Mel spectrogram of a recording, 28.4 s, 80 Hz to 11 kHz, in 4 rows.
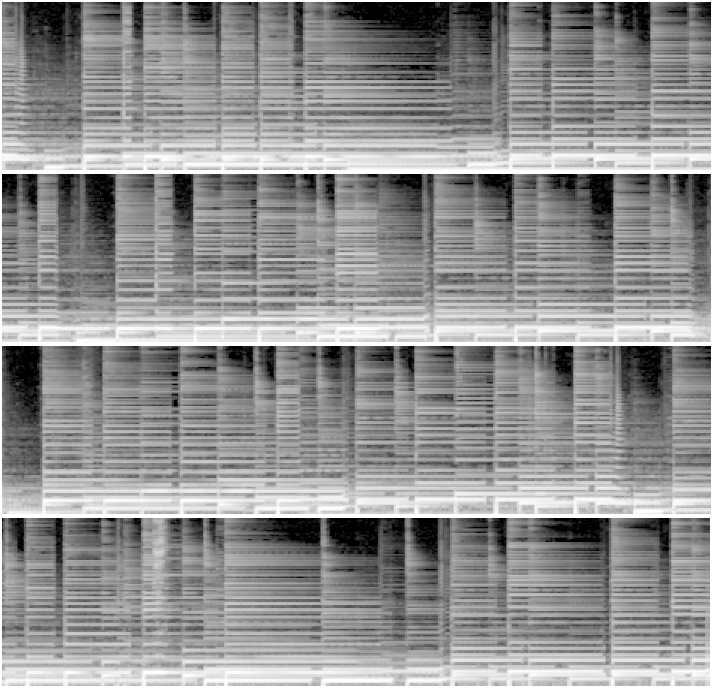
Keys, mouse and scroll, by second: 0.2 shift+space, 0.7 r, 1.3 ctrl+,, 1.6 r, 3.2-4.2 middle drag, 4.9 shift+space, 5.3 shift+space, 5.8 ctrl+s, 6.8 middle click, 7.4 ctrl+KP_1, 7.7 middle click, 8.2 a, 8.2 middle click, 8.8 c, 10.1-11.2 middle drag, 11.3 e, 12.0 ctrl+z, 12.1 ctrl+z, 12.6 right click, 12.6 middle click, 13.6 middle click, 13.9 e, 14.7 click, 15.2 middle click, 15.6 ctrl+KP_1, 15.8 middle click, 16.8 click, 18.6 click, 19.9-21.0 middle drag, 21.4 middle click, 22.5 ctrl+l, 23.0 middle click, 23.0 h, 24.0 c, 24.6-25.6 middle drag, 25.7 e, 26.4 click.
